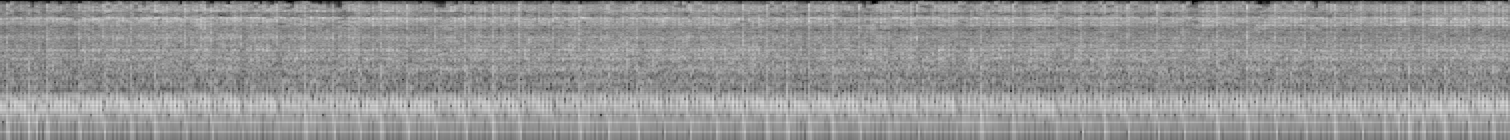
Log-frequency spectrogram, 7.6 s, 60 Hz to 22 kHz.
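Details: Old Jonsered 930 project chainsaw restarted at high idle: a high, buzzy note with quick, even firing that holds steady without stalling, so it runs. The owner suspects a spark plug connection issue, and the bearing underneath is bone dry.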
